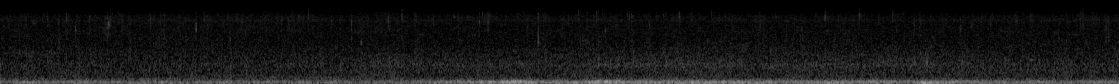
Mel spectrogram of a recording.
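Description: Steady rain falling, with scattered drop ticks, over a low rumble that swells a few times around the middle.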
